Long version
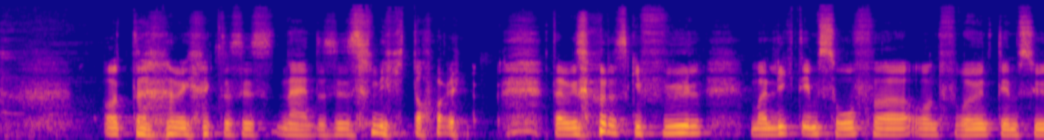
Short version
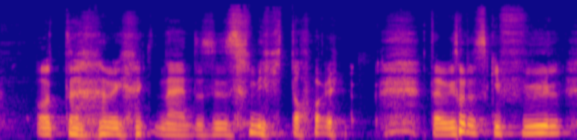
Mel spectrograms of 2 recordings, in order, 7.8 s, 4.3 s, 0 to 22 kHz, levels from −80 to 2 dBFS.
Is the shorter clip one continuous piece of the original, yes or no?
no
